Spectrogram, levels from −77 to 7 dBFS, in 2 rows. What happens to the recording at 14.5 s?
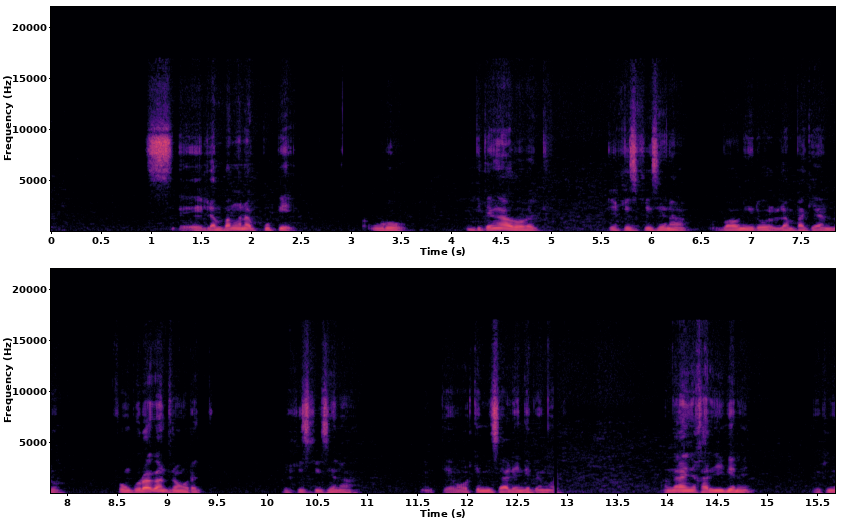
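Nothing goes wrong at 14.5 s; the speech carries on intact, with only the room's own background noise sitting about 21 dB below it.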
